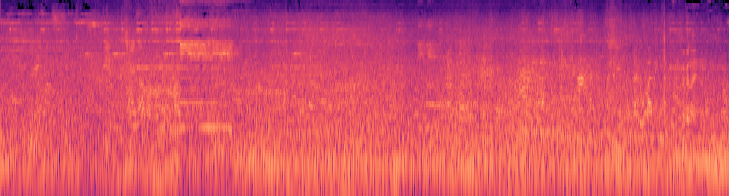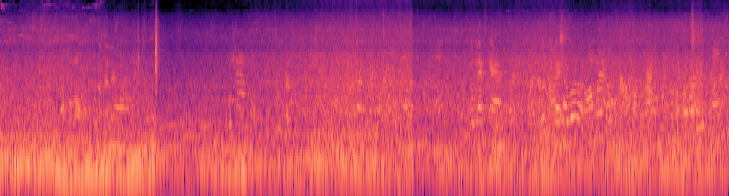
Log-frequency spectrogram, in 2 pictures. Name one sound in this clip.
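A crowd chatters busily outdoors on a street.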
